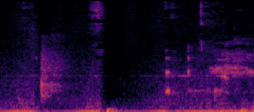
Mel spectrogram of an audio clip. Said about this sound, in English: So we have some cards over here with questions, random questions on them. Okay. I'm going to shuffle them.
